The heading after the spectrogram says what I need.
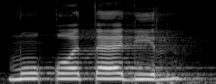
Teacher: Karena sebelum ro disukunkan ada baris kasrah, maka ro-nya tipis. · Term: tarqiq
